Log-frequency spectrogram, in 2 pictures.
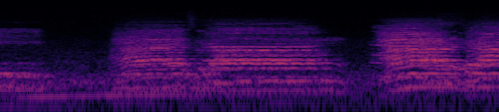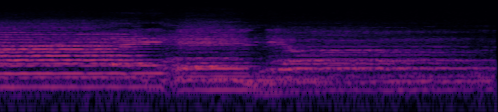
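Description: Choir singing slow music in harmony, long held notes in phrases a few seconds long with short breaths between them.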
